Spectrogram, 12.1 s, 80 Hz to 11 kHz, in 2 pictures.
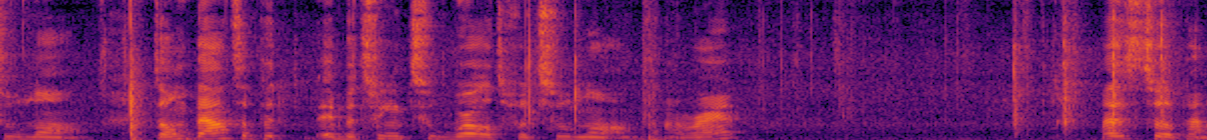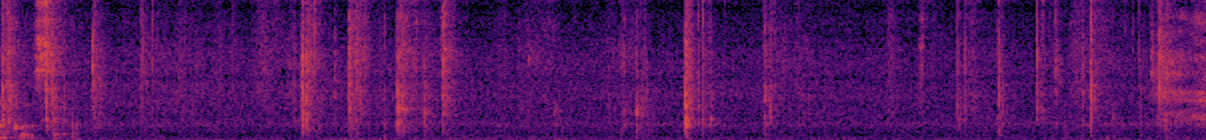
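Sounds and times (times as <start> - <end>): cards clicking and tapping: 2.5 - 3.3, 5.0 - 12.0.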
